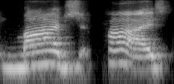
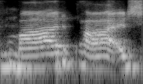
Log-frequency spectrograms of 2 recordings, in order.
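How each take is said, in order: First: The first word ends with a j sound. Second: The first word ends with a d sound. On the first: The speaker calls it wrong. "you're actually saying it wrong" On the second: The speaker calls it right. "not the G at the end of mod"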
